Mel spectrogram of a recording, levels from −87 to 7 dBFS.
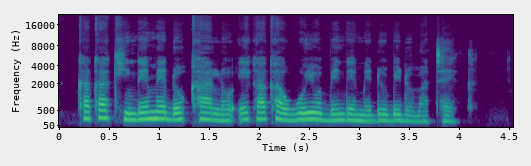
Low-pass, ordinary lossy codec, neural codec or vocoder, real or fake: none; none; codec, 44.1 kHz, 7.8 kbps, Pupu-Codec; fake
